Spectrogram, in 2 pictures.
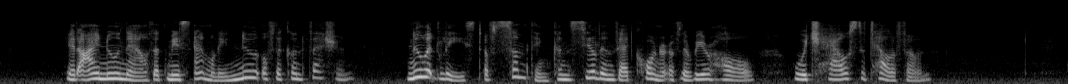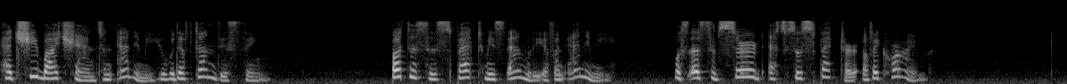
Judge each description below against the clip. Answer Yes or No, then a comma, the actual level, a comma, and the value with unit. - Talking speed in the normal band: Yes, average, 165 wpm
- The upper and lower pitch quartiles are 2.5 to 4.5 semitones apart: No, average, 5.0 semitones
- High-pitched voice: Yes, high, 245 Hz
